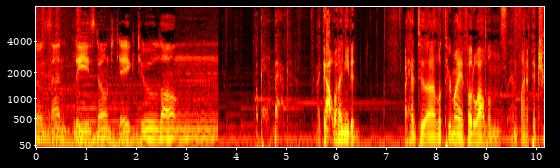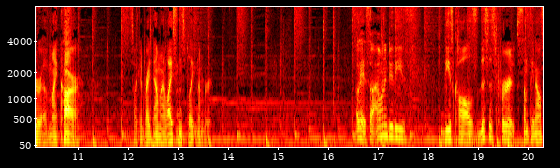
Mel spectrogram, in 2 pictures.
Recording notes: Prank Phone Calls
